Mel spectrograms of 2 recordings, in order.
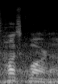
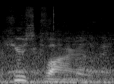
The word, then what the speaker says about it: Husqvarna: well in the US it's husk Mar okay right don't put the other in there just say hus but if you really want to say it like a Swede we're going to say hus hus Varna what's up everybody gie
